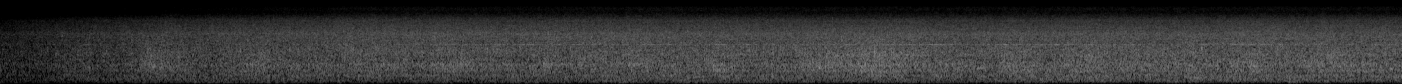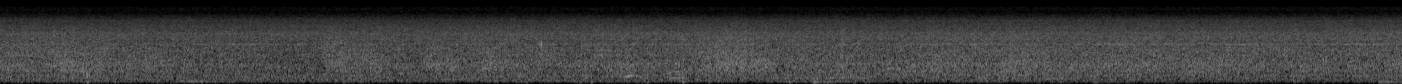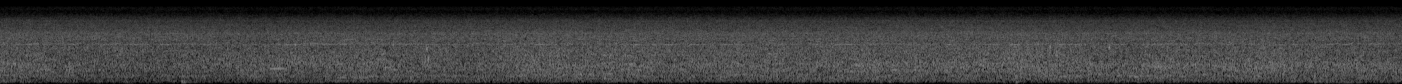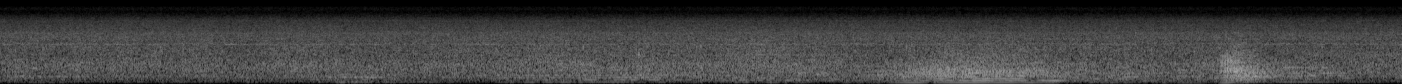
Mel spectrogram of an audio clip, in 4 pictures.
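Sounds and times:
faint high whine: 0.0s - 56.0s
water pouring from a pipe: 0.0s - 56.0s.

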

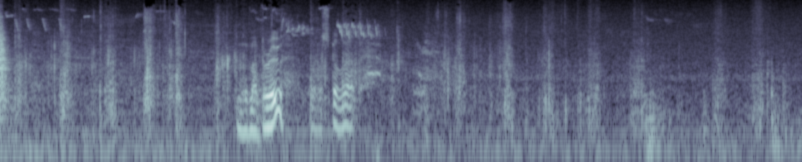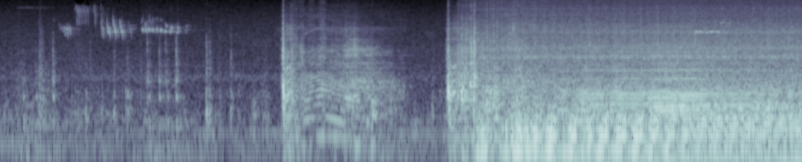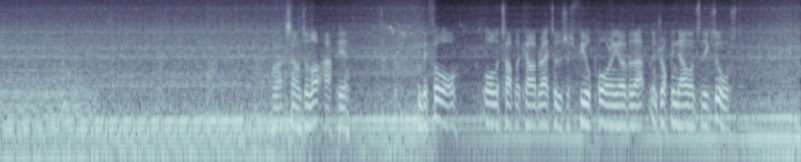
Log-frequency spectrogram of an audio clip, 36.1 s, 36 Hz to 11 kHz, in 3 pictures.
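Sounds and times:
engine cranking on starter: 16.2s - 18.1s, 18.7s - 30.7s
car engine running: 18.8s - 36.0s.

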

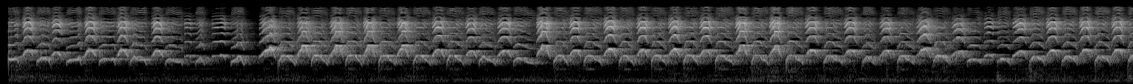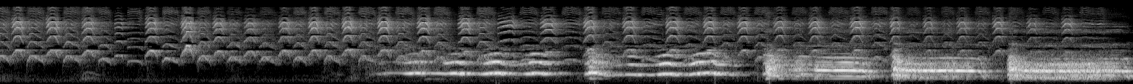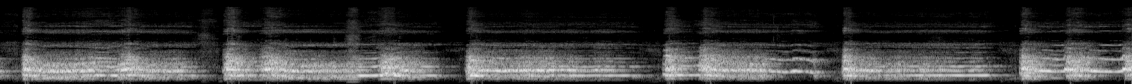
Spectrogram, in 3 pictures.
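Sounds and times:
squeaky toy squeaking: 0.1s - 22.6s
dog howling: 15.0s - 33.9s.

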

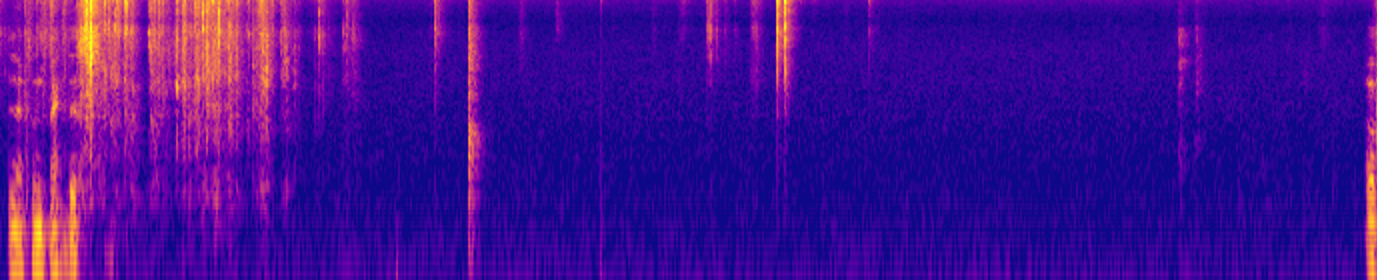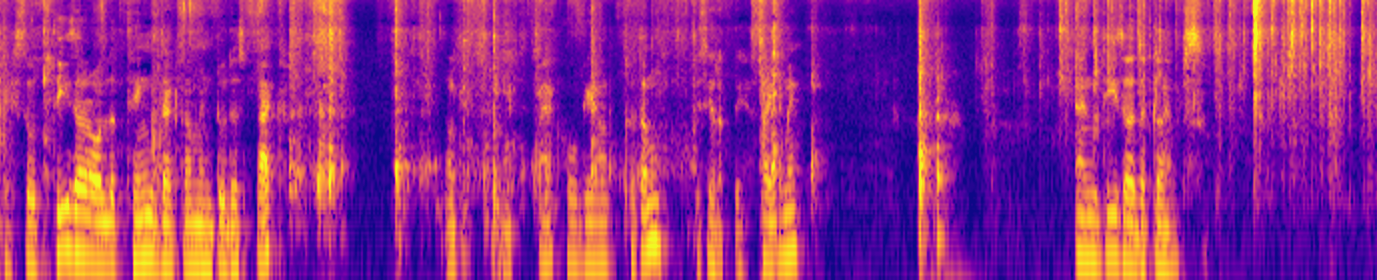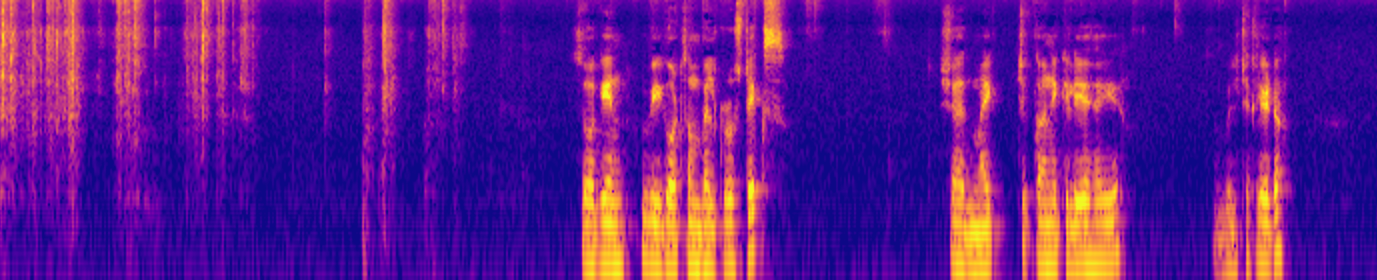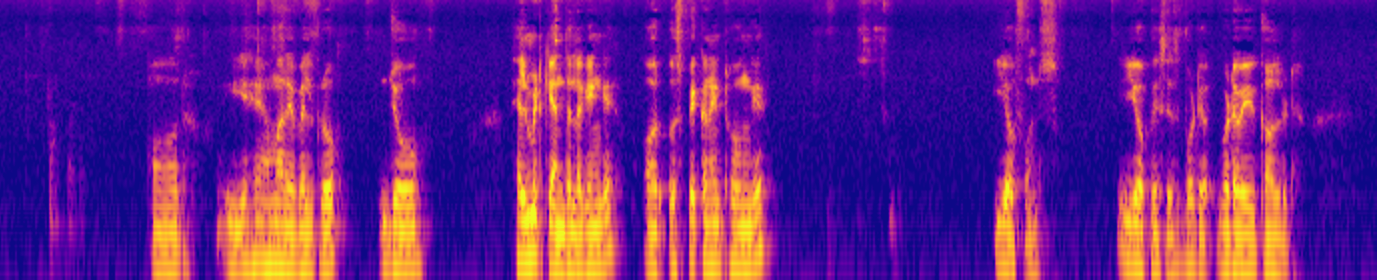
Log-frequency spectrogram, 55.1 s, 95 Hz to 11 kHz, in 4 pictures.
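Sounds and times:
plastic packet rustling: 0.1s - 3.7s, 23.4s - 30.2s, 30.8s - 32.3s.

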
